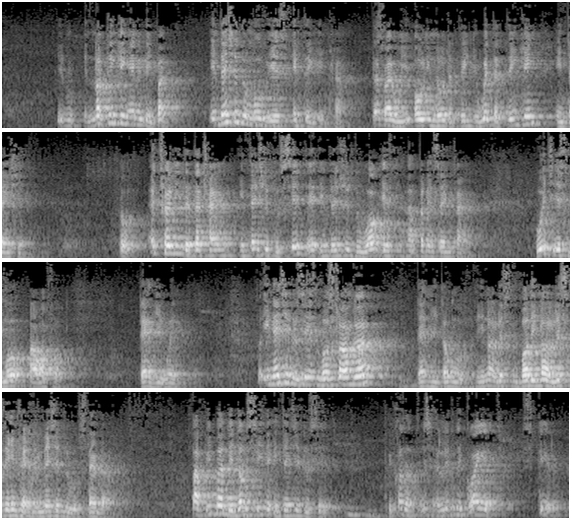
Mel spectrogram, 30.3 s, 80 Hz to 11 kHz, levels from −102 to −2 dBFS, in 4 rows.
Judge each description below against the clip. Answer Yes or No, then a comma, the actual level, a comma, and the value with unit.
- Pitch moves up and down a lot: Yes, wide, 6.3 semitones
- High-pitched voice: No, medium, 155 Hz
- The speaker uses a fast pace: No, average, 175 wpm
